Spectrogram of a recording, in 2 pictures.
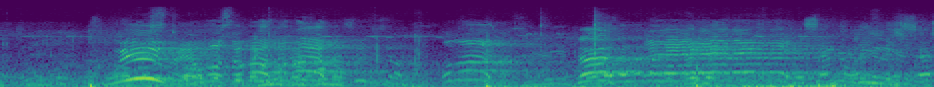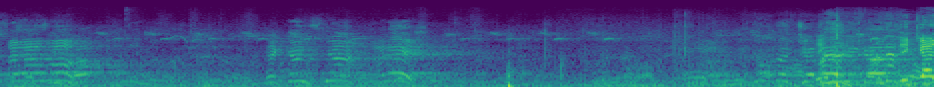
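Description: Players shouting to each other across an outdoor football pitch, their calls unclear, with a few dull thuds of the football being kicked.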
